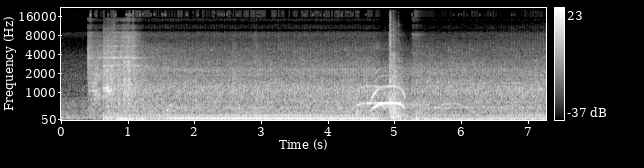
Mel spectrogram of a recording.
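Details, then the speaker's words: 1984 Chevy K5 Blazer with Cummins 4BT diesel, first start after compound turbo kit install: brief cranking, catches and settles into even idle with short rev blip; sounds healthy. "All right, we just finished up the install. We're going to go ahead and fire it up. Let's see how it goes."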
